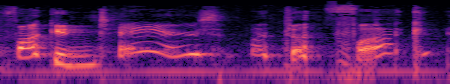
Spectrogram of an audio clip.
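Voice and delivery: very high, drawn-out mock disbelief; incredulous disbelief. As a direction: squeak it in appalled disbelief. Retold patient hears her diagnosis.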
